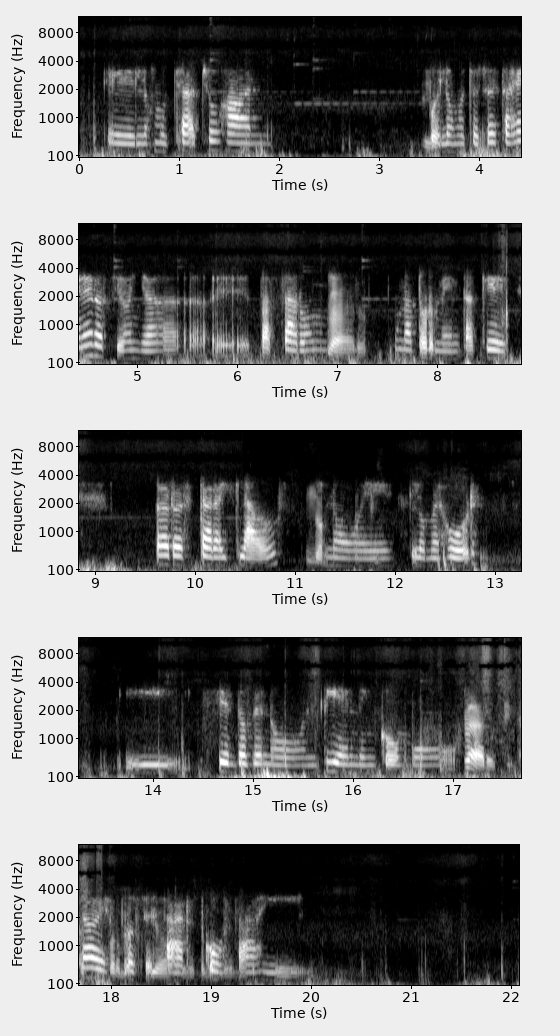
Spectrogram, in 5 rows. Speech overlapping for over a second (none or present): present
